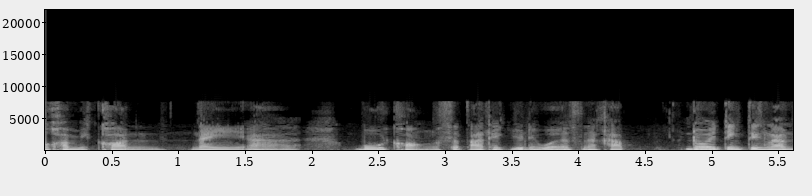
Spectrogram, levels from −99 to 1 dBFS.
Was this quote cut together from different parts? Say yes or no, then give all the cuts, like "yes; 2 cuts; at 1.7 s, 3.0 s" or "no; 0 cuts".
no; 0 cuts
